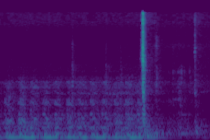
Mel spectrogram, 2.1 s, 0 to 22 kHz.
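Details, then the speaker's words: Volkswagen Jetta A4/MK4, intermittent no-start after short trips: even starter churning about a second and a half that never catches and dies off; cranks but won't fire. "queda así intenta dar marcha pero no existe el famoso encendido vuelvo a encender"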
